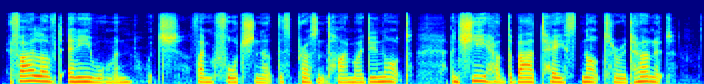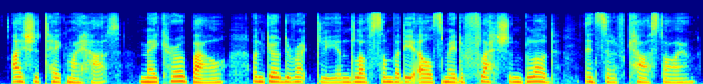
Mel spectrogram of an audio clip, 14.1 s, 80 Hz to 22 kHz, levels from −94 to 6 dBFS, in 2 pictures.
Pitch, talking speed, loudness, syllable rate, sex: 195 Hz, 205 wpm, -21 LUFS, 5.4 syllables/s, female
